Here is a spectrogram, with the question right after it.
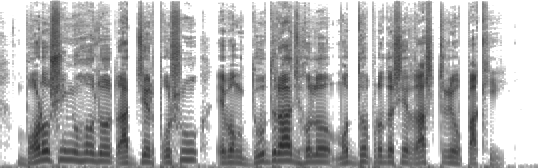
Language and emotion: Bengali, neutral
